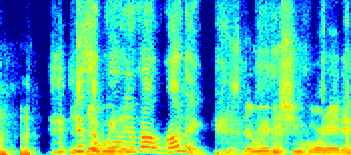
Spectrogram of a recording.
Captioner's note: laughs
